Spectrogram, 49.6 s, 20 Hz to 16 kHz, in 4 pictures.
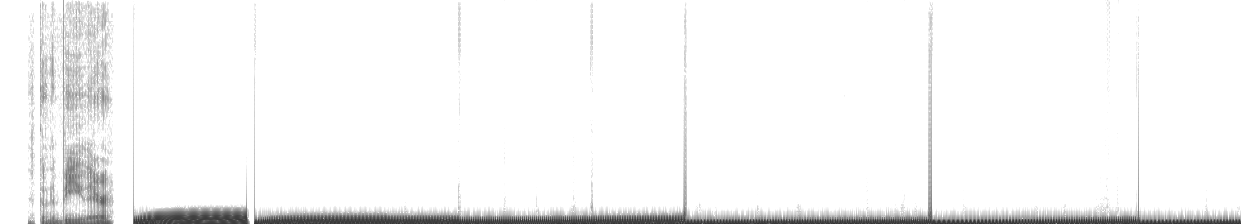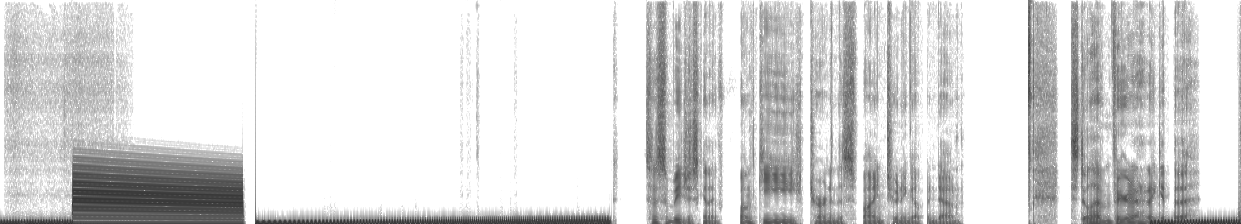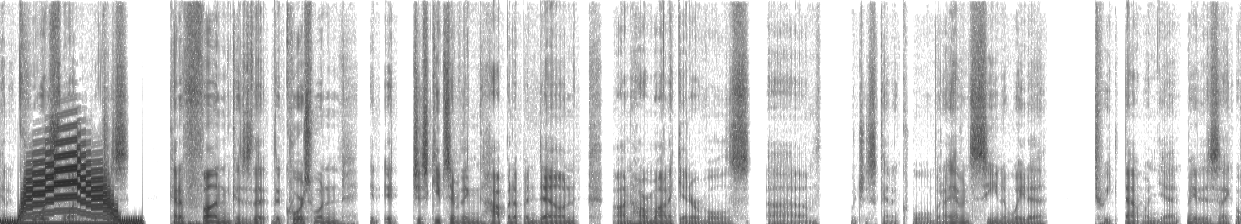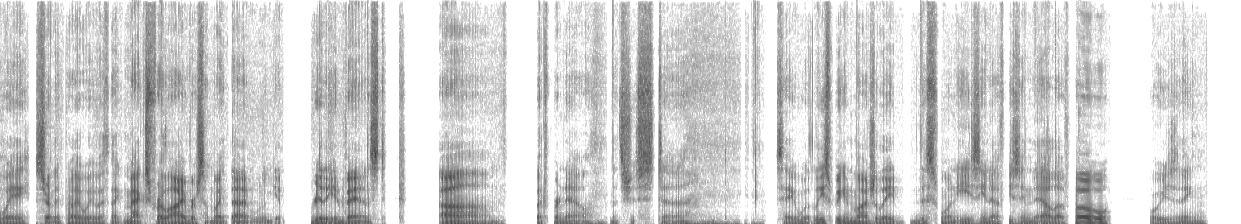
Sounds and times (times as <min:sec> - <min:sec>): Speech: 0:00.3 - 0:01.2, 0:18.9 - 0:22.1, 0:23.1 - 0:24.4, 0:26.5 - 0:44.3, 0:45.0 - 0:49.4
Synthesizer: 0:13.2 - 0:14.9, 0:24.8 - 0:26.3.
